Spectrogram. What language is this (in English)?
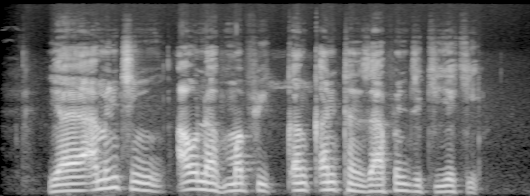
Hausa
